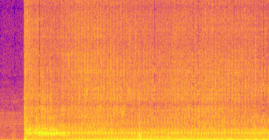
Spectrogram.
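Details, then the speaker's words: Motorhome habitation water pump, newly installed, on caravan battery: silence, then steady low drone with faint rattle while priming and purging air; much quieter than the old pump, waiting for pressure to build so it stops. "Well, I'm quite pleased that pump is much quieter than the old one. I'm just waiting for it to build up enough pressure so it stops."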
